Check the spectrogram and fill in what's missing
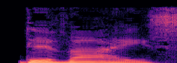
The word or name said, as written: devicefulness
